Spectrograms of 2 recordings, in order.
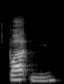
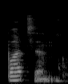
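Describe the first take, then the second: First: The last syllable ends with an 'in' sound. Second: The last syllable ends with an 'un' sound. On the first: The speaker calls it wrong. "I do in at the end instead of un" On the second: The speaker calls it right. "instead of un"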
